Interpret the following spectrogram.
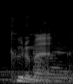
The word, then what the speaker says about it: Kudamat: Kudamat. Kudamat. Kudamat. I'm just gonna assume that's spelled K-U-D.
